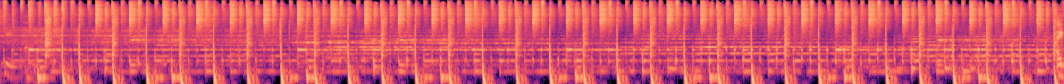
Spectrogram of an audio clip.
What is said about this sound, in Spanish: Y hacemos una linda transición para saltar a un magnífico remix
